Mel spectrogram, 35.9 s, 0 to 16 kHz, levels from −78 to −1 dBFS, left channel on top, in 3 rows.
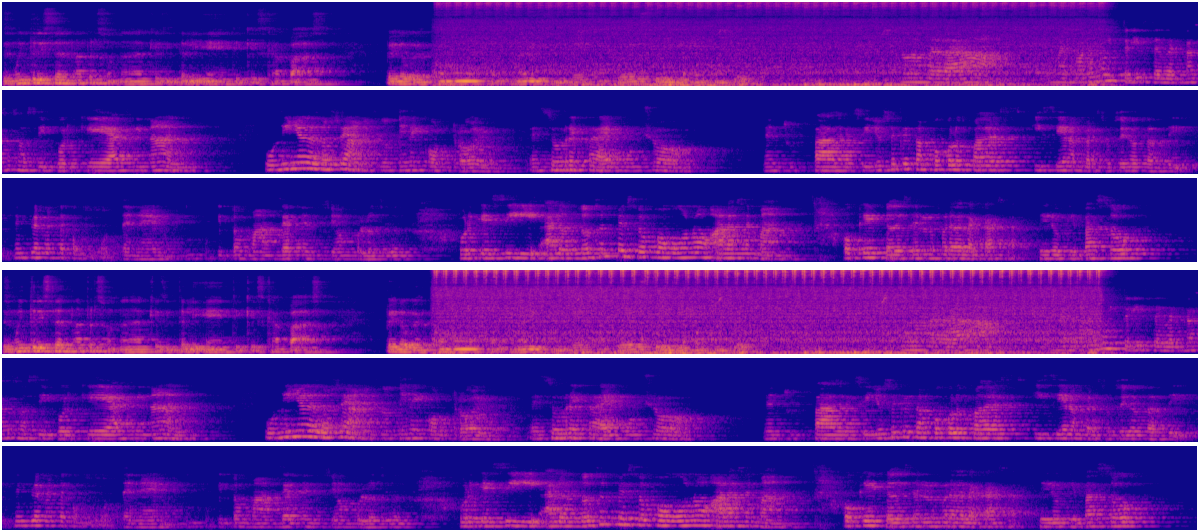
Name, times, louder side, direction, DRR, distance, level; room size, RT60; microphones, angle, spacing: voice 1, 0.0-3.2 3.8-7.5, equal, 30° right, 1 dB, 1.0 m, -33 dB
sound 1, 4.3-11.0, right 11 dB, 55° right, 0.6 m, -27 dB
voice 2, 8.5-9.9 10.4-13.8 14.6-16.9 17.2-18.8 19.6-19.7 20.1-22.0 22.3-25.9 26.2-35.2, equal, 60° left, -2 dB, 2.0 m, -39 dB
7.5 x 6.5 x 4.9 m, 1.1 s
head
